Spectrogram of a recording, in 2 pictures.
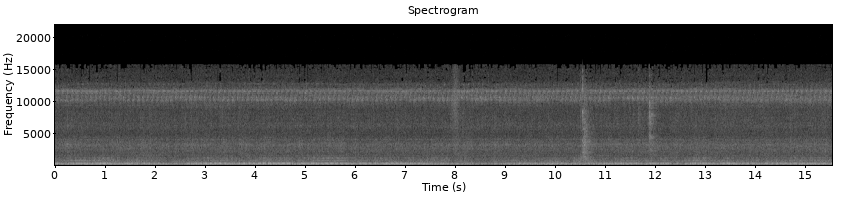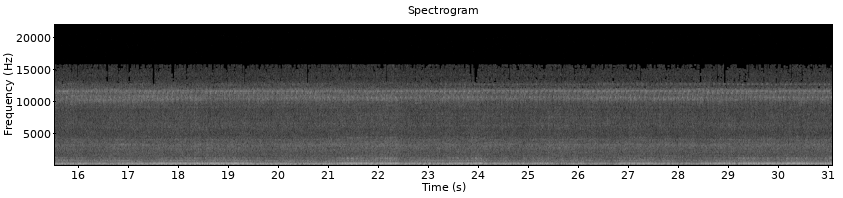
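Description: Electric potter's wheel running at a steady speed, its motor giving a steady hum, with a few faint ticks between about eight and twelve seconds in.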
